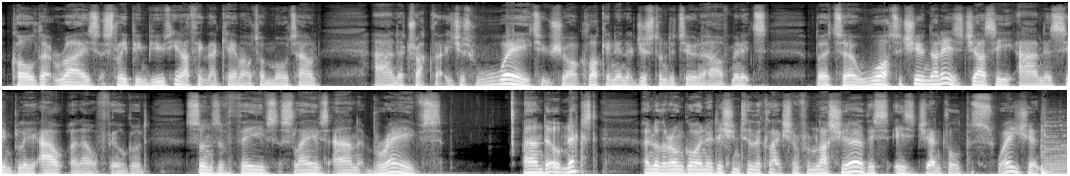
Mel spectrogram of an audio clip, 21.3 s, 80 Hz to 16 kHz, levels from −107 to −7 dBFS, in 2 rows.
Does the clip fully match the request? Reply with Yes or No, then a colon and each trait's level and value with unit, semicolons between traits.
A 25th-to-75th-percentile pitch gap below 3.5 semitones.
No: average, 4.0 semitones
